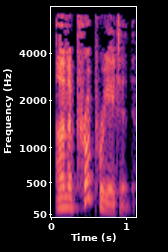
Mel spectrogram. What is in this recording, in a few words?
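"unappropriated", British English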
